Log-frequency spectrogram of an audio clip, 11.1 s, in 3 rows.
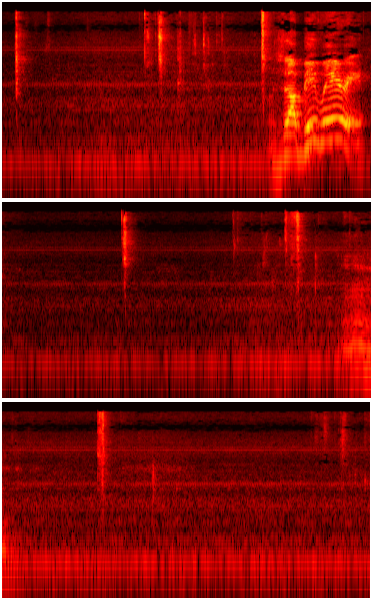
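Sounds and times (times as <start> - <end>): person chewing: 6.1 - 6.9
person humming: 7.0 - 7.6.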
